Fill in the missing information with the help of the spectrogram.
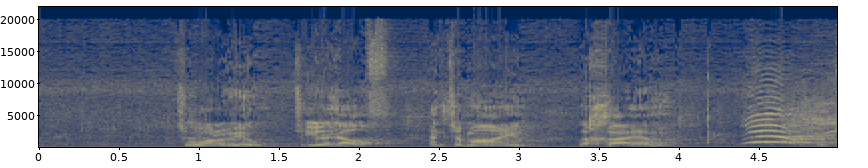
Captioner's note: speaking foreign language; audience cheering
